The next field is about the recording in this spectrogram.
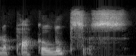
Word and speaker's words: apokalypsis: And it comes to us from the Greek, which is the word apokalypsis.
